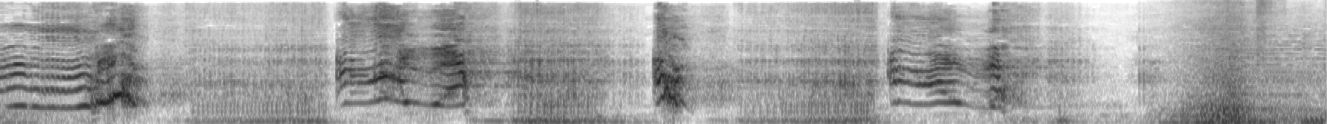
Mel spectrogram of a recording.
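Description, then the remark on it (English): A dog lets out frantic, high-pitched yelps mixed with rough growling, in several agitated bursts over a few seconds, fairly loud with no talking. “The sound Willow was making. I'll play it for you now.”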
